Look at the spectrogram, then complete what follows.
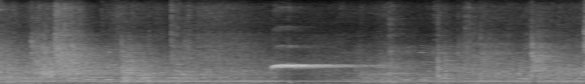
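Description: Ice hockey referee's whistle, one steady high blast of about a second, stopping play. Around it, the rink's steady noise of skates on ice, with scattered knocks of sticks and puck.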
